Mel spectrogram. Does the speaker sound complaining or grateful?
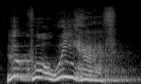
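grateful. It is said in a grateful, celebrating tone. Praise for what has been received. "Look what God has done for us"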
